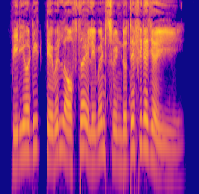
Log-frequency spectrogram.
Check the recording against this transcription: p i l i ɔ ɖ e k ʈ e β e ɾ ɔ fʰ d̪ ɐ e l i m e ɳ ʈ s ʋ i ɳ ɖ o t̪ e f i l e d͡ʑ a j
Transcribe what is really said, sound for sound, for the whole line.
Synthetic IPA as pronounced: p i ɾ i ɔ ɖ i k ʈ e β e l ɔ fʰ d̪ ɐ e l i m e ɳ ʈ s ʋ i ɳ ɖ o t̪ e f i ɾ e d͡ʑ a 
